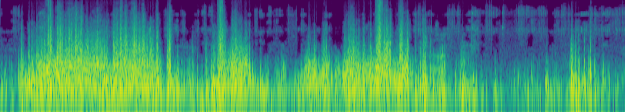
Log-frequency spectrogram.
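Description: Wind buffeting the microphone: a loud, rough rushing that comes and goes in gusts with crackling bursts, strongest in the first two seconds.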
